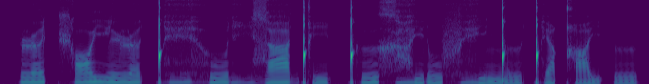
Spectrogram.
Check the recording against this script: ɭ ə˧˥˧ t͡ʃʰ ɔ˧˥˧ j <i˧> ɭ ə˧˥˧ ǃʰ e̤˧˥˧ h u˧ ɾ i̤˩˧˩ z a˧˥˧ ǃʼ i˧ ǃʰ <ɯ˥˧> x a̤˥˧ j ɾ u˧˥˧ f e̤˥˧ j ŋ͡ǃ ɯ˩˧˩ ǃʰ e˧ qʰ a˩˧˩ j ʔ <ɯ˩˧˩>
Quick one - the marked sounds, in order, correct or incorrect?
correct, incorrect: ɯ˧˥˧, incorrect: ɯ˧

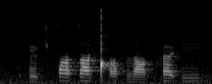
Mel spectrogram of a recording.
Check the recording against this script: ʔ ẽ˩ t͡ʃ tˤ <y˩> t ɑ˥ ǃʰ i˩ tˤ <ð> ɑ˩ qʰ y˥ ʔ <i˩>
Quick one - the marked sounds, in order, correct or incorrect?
incorrect: y˥, correct, incorrect: i˥

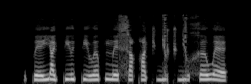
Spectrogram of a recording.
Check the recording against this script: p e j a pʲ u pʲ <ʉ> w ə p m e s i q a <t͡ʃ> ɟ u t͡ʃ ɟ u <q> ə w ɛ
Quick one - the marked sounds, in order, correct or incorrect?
incorrect: ə, correct, incorrect: x

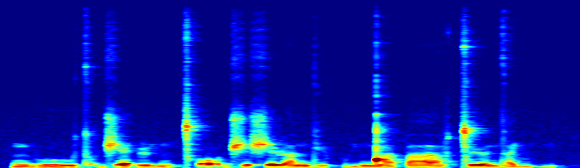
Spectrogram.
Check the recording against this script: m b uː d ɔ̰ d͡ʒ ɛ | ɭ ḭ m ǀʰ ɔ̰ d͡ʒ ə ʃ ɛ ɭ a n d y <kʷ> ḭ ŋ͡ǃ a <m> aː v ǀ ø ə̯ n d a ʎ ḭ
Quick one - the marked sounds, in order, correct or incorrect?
correct, incorrect: p

